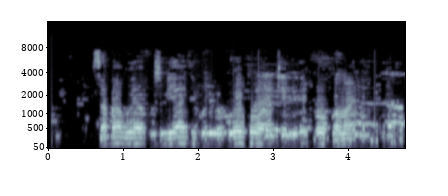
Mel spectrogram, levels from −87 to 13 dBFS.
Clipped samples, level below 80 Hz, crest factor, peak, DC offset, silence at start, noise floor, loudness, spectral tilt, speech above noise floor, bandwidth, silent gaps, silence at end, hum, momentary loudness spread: under 0.1%; -54 dBFS; 12 dB; 0 dBFS; under 0.1%; 0.05 s; -43 dBFS; -13 LUFS; -5.5 dB/octave; 32 dB; 7.8 kHz; none; 0 s; none; 6 LU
